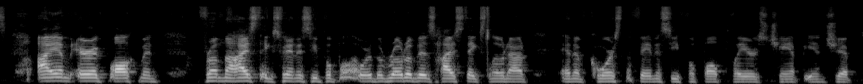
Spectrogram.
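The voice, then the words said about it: Rough, impaired speaking voice. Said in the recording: “I do apologize for my voice in advance. This is going to be a rough one”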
